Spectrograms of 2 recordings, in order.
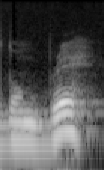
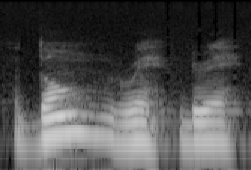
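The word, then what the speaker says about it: Dombre: Ele, na época nós falamos Dombré, né, mas aqui a pronúncia francesa, conforme alguns amigos, é Domré, né?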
